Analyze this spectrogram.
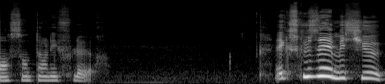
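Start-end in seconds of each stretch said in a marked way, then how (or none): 2.8-3.8 loud, much higher shout; calling out. Acted. Grandet shouts a greeting to his friends from the stairs, loud. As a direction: call out to greet the guests. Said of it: "cria Grandet".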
